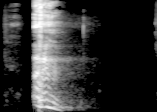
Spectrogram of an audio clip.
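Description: A man clearing his throat once, about half a second in, ending in a short voiced sound that falls in pitch.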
